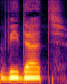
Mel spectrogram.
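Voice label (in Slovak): "vydať", Slovenské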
